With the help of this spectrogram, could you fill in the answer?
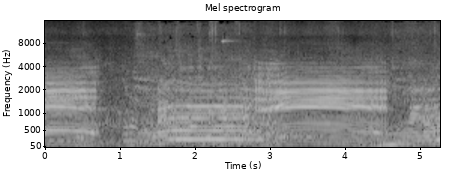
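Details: Jumbo sacrificial cattle weighing over 500 kg, kept in a pen for weighing: long, loud, harmonic moos, one low and steady, then a rising, wavering call that falls away at the end.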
